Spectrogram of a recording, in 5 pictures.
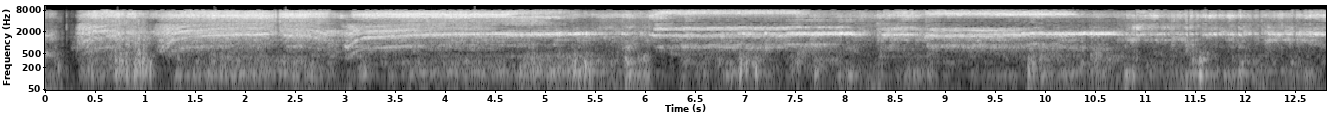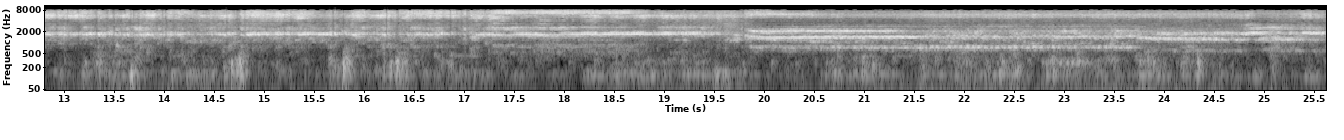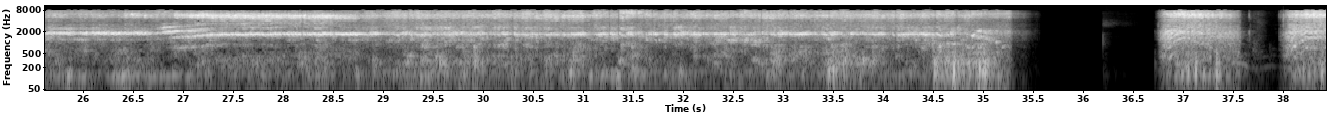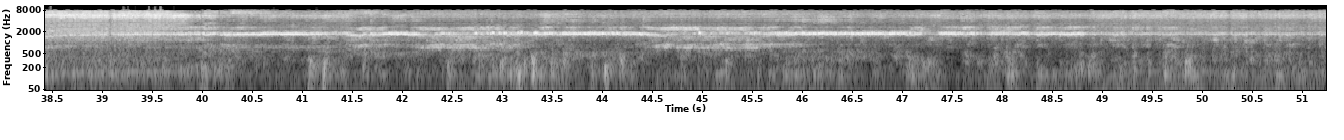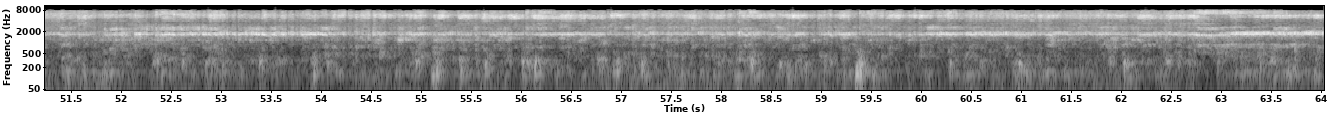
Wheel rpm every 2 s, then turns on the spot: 100, 170, 230, 220, 220, 230, 230, 230, 230, 220, 160, 160, 160, 200, 230, 230, 230, 80, 30, 200, 230, 230, 220, 230, 230, 230, 230, 230, 230, 230, 230, 230.
none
